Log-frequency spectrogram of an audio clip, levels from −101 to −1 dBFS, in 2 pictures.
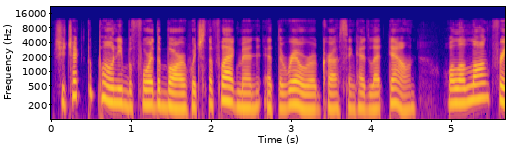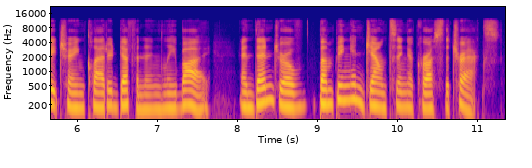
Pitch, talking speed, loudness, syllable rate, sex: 190 Hz, 180 wpm, -18 LUFS, 4.9 syllables/s, female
